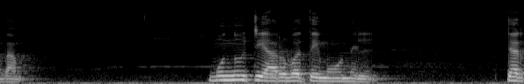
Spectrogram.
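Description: A young woman sings slow, drawn-out notes close by.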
